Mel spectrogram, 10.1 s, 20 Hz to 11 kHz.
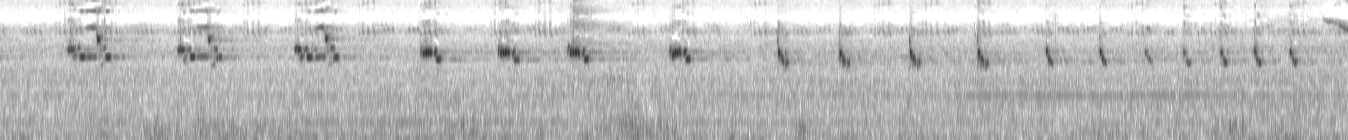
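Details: A Northern Mockingbird perched overhead, singing non-stop through some 35 different calls in two minutes, mimics a cricket with high, dry chirps, about twenty in ten seconds, speeding up toward the end, over a low traffic rumble.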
